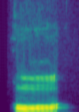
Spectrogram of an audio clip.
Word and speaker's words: Haaland: Per Jensen says Haaland is pronounced Haaland. So it is Haaland. Is how you pronounce it according to Per Jensen.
